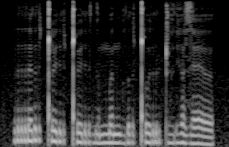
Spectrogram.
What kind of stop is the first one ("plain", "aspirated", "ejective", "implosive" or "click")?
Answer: click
